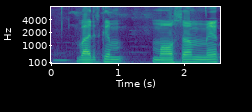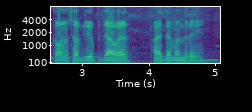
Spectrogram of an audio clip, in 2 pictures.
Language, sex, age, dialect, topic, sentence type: Bhojpuri, male, 18-24, Southern / Standard, agriculture, question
